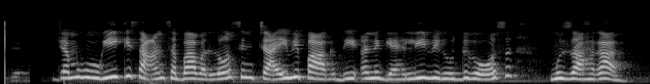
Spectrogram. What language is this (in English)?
Punjabi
